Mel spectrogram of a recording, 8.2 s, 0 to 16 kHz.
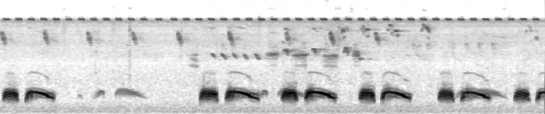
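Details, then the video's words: Terkukur, the zebra dove, singing Gagap Tindan (Sepatah) style on 23 January 2022. Paired short and long arched coos repeat after an opening phrase and a pause, with faint bird chirps between phrases. "Burung Terkukur Gagap Tindan (Sepatah)"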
